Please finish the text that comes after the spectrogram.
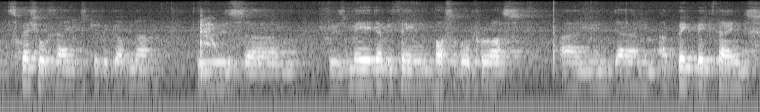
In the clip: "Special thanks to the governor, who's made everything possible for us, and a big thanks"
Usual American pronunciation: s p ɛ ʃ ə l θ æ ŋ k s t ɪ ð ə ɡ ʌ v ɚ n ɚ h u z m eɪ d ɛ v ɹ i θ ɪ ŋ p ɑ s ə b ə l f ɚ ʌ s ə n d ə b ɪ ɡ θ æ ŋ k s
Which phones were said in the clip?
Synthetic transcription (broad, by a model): s p ɛ ʃ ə l θ æ ŋ k s t ɪ ð ə ɡ ʌ v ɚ n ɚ h u z m eɪ d ɛ v ɹ i θ ɪ ŋ p ɑ s ə b ə l f ɚ ʌ s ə n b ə b ɪ ɡ θ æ ŋ k s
